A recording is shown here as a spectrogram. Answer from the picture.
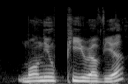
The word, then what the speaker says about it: Molnupiravir: And they are looking to actually import and market its antiviral Molnupiravir, I hope I pronounced it correctly.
